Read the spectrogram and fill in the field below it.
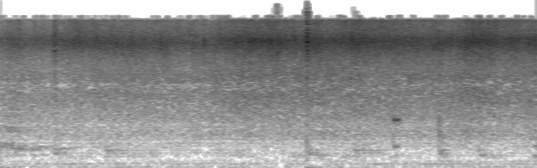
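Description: Onions fry in a pan for chana dal masala, making a steady, close sizzle with faint stirring scrapes and one small pop.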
